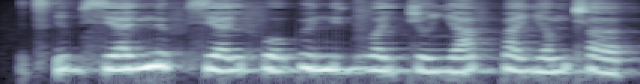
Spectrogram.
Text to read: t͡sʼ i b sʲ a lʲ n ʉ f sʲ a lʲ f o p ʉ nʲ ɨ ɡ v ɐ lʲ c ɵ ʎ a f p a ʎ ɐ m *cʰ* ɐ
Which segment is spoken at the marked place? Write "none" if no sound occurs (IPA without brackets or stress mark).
cʰ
